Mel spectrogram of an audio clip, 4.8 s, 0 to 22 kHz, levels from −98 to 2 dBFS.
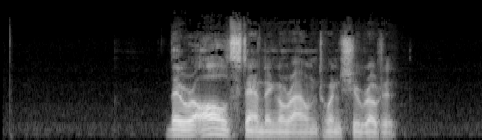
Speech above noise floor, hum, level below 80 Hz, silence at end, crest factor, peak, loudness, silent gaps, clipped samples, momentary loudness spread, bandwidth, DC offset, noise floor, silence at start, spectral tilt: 54 dB; none; -56 dBFS; 0.9 s; 20 dB; -2 dBFS; -18 LUFS; none; under 0.1%; 11 LU; 13 kHz; under 0.1%; -72 dBFS; 1.7 s; -4 dB/octave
